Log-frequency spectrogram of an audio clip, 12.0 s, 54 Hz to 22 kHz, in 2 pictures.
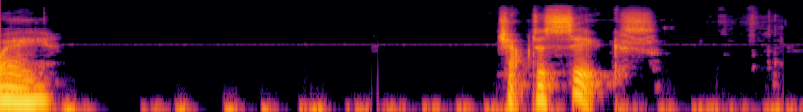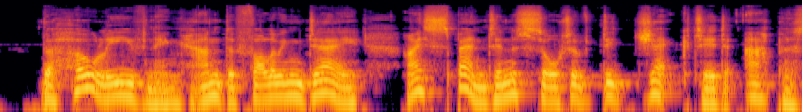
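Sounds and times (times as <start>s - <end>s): high-pitched whine: 0.0s - 12.0s.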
